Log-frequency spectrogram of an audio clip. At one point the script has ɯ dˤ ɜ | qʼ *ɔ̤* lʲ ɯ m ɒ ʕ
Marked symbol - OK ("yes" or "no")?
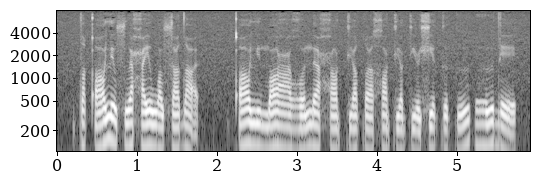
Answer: no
